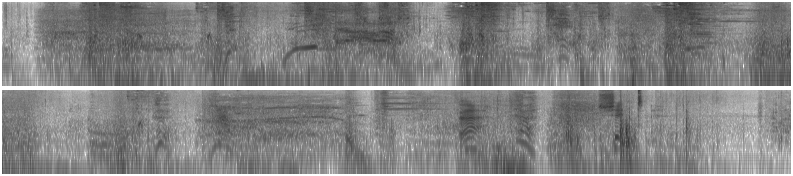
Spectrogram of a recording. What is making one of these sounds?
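A huge beast snorts and bellows loudly.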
